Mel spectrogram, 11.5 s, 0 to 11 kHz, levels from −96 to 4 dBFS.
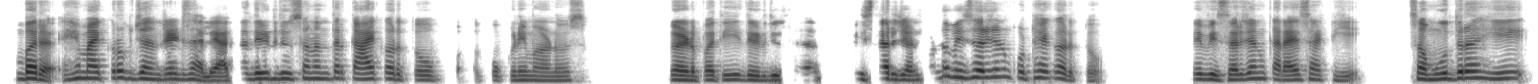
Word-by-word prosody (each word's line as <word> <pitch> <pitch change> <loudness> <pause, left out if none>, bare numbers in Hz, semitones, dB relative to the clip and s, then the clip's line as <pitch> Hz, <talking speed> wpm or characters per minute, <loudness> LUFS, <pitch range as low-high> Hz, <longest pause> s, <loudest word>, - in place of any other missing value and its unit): बरं 235 +1 +6
हे 225 - -1
microbe 245 +1 +3
generate 215 -2 +2
झाले. 165 -6 -1
आता 160 +7 +1
1.5 225 0 +2
दिवसानंतर 230 +1 -2
काय 215 0 +4
करतो 195 -5 -4 0.4
कोकणी 170 +1 -5
माणूस? 160 -1 -6 0.6
गणपती 180 +1 +2
1.5 175 -2 -1
दिवस 170 -1 -5 0.3
विसर्जन, 200 -3 +2 0.2
तो 320 - -1
विसर्जन 280 +1 +2
कुठे 255 +1 -2
करतो? 235 -2 -4 0.7
ते 205 - 0
विसर्जन 200 +4 +1
करायसाठी 185 -3 -1 0.4
समुद्र 220 +4 +3
हे 240 -1 -2
210 Hz, 130 wpm, -22 LUFS, 180-235 Hz, 0.7 s, बरं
